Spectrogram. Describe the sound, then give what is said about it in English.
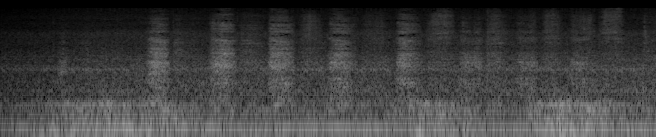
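An injured man takes several deep, ragged breaths while sitting in a car after a crash. Many breathy bursts come in an uneven rhythm over a steady low rumble, and no one speaks. “He takes several deep breaths.”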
